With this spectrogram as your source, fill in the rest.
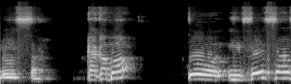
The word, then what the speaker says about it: Esan: The Esan people, they are just like that Esan now. Isha. If the British want to pronounce Esan, they will say Isha.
